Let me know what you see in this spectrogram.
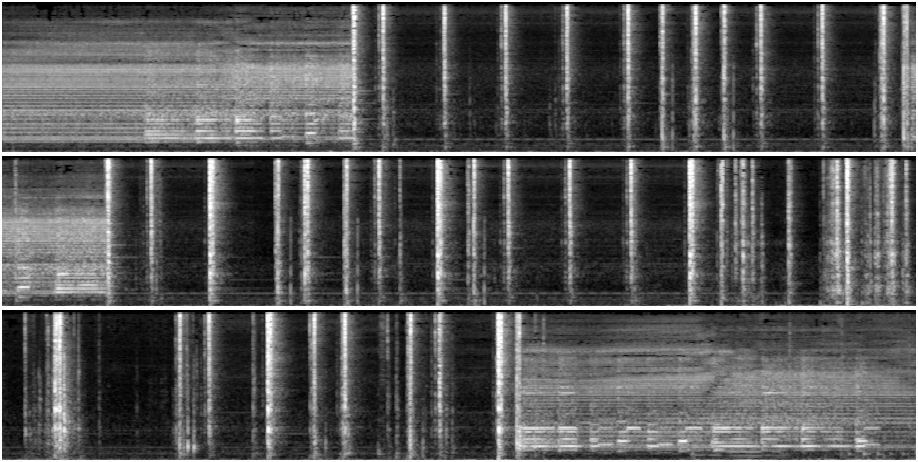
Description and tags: Recording of Amstrad tape player being started and stopped, play and pause buttons being used.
